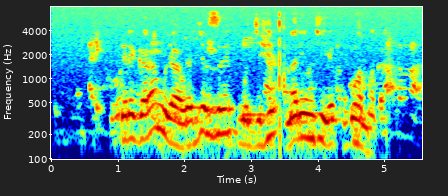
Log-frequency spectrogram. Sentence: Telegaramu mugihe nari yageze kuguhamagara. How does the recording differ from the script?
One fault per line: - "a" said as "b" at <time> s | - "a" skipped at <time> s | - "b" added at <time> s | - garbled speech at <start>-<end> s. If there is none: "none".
- "yawe yageze" added at 1.8 s
- "yageze" said as "ngiye" at 3.9 s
